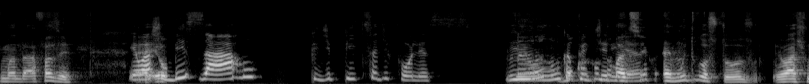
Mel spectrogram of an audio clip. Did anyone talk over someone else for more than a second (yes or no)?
yes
